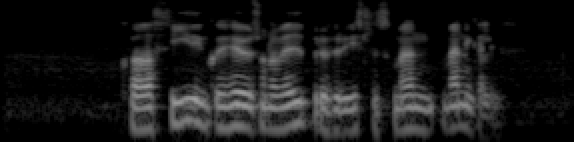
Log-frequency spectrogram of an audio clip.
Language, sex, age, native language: Icelandic, male, 30-39, Icelandic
